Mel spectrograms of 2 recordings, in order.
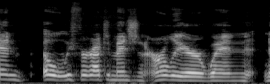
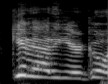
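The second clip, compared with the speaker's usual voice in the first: mock yell; 9 semitones higher than usual. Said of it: "yelling at Samantha".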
